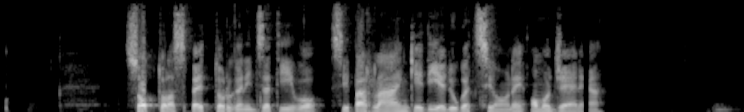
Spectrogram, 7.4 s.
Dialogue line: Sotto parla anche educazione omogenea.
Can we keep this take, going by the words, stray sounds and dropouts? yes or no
no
